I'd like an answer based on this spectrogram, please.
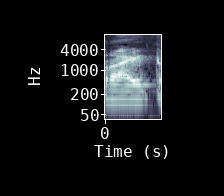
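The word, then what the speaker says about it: write: सीधी सी बात है हमें जब भी ऐसे कहीं मिलता है डब्ल्यू आर के साथ एक साथ हमें केवल ऐसे पढ़ना है। Wrong राइट rap rapper रिंकल और रिस्ट और रैक वगैरह ऐसे भी होता है।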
